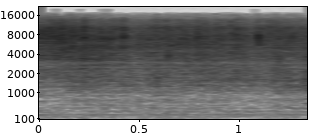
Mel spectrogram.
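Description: Eggplant torta frying in oil, a steady, dense sizzle with fine crackling spatter, close and even throughout the short clip, no voices.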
